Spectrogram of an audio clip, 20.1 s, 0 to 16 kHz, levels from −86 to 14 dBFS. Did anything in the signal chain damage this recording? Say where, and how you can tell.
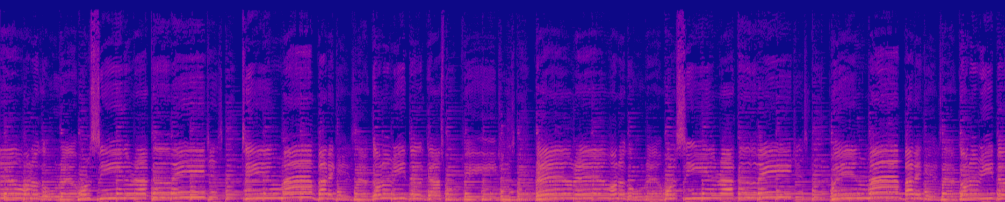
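No, nothing in the signal chain leaves an audible mark on this audio. No stage, from the wiring to playback, shows any sign of damage.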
